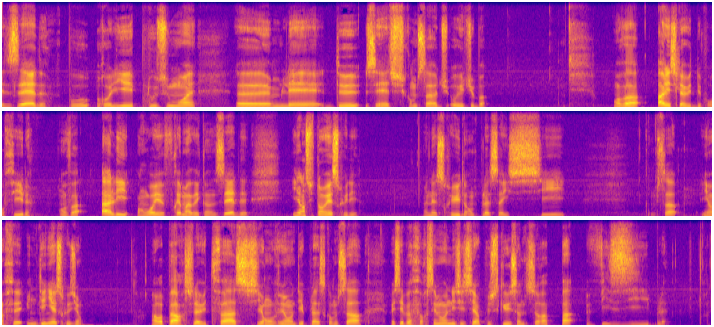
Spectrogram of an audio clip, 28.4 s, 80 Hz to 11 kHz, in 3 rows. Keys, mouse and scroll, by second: 0.2-1.0 scroll down 5, 1.0-4.2 scroll up 5, 6.6 scroll down 3, 6.8 middle click, 7.5-8.8 scroll up 2, 8.8 KP_3, 11.5 z, 13.3 e, 18.5 e, 20.4 KP_1, 22.1-24.2 drag, 24.2 z, 24.8-25.5 scroll down 4, 25.5 Tab, 26.0 a, 26.2-27.0 scroll down 5, 27.0-28.2 scroll up 8, 28.2 scroll down 1.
